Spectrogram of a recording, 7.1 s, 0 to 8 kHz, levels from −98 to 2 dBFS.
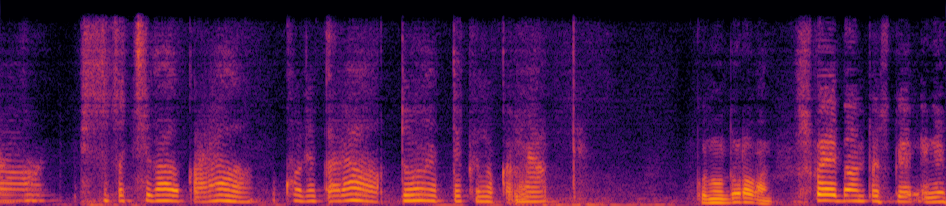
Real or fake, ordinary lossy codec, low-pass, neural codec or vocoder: fake; none; 7.2 kHz; codec, 44.1 kHz, 2.6 kbps, DAC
